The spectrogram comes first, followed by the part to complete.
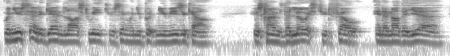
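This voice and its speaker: A man interviewing a guest, asking calm, probing and supportive questions. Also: mid-range voice, normal speed. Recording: dull, distant replayed interview audio.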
